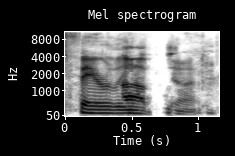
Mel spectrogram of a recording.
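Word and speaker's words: Farrelly: It's fairly. it's Fairly actually Brothers.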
